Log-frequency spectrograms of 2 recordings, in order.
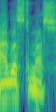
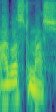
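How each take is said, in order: No difference in how they are said.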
